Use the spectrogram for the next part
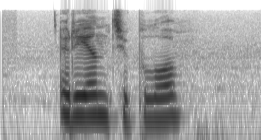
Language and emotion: Russian, neutral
